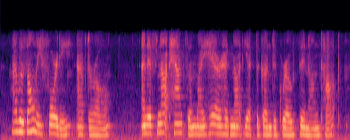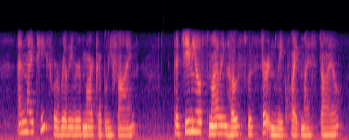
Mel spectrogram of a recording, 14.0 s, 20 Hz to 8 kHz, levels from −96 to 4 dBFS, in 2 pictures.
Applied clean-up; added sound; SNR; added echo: none; none; none; none.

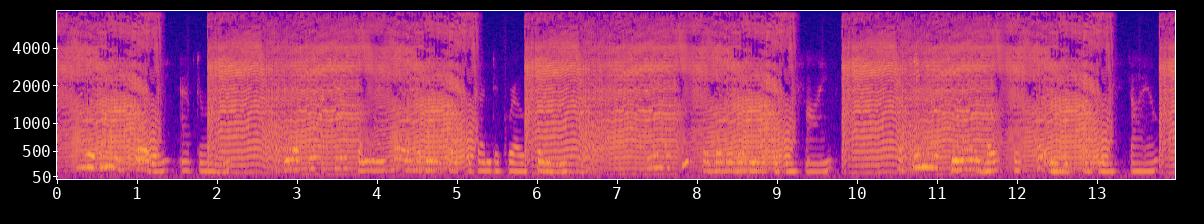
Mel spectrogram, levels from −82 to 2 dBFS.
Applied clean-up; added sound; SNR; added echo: none; Fart; -5 dB; none.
